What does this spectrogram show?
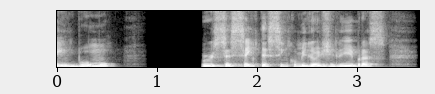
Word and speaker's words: Mbeumo: Teve um Mbeumo, só que a pronúncia certa é Embumo, por 65 milhões de libras.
